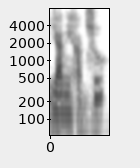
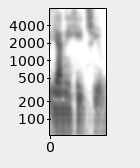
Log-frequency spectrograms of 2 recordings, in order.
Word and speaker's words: yanihatesu: Actually, it's it's pronounced Yanni Hatsu, but like in my head I read it as Yanni Hates You, but like that's not it. It's Hatsu, not Hates You.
